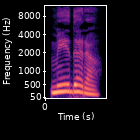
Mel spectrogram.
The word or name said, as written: ಮೇದರ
